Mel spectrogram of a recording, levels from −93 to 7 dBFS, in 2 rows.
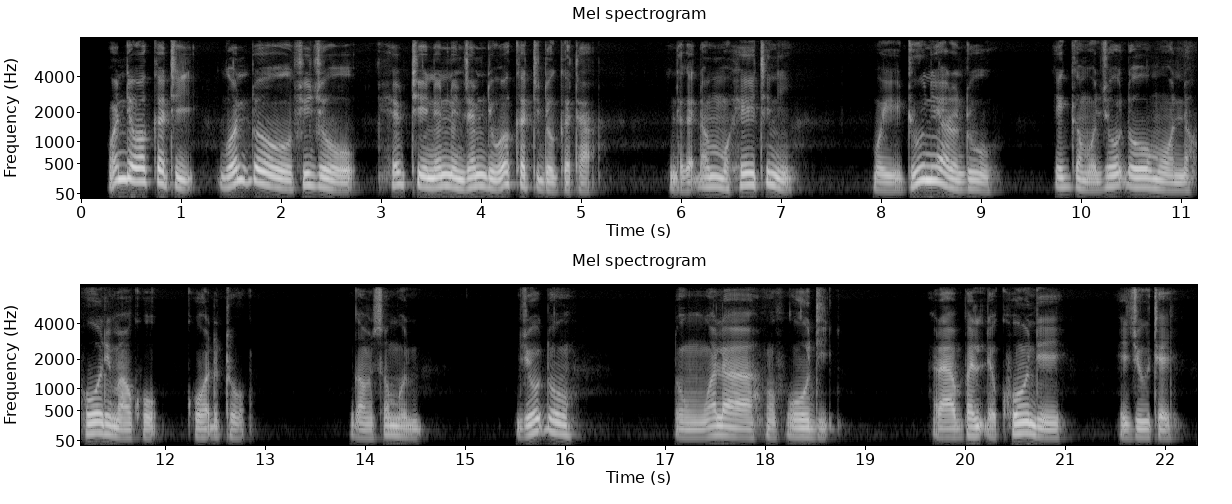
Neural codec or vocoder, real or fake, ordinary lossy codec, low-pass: none; real; none; none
